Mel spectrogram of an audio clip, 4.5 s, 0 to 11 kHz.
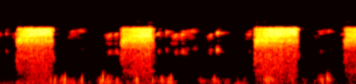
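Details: Several barn owl owlets in an owl box late at night in June 2023, calling together in turn: harsh broad hisses of about half a second, four in four and a half seconds, separated by soft scratching and brief chirps.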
